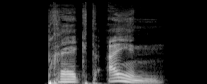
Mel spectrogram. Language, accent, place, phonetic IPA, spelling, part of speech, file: German, Germany, Berlin, [ˌpʁɛːkt ˈaɪ̯n], prägt ein, verb, De-prägt ein.ogg
- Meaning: inflection of einprägen: 1. second-person plural present 2. third-person singular present 3. plural imperative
